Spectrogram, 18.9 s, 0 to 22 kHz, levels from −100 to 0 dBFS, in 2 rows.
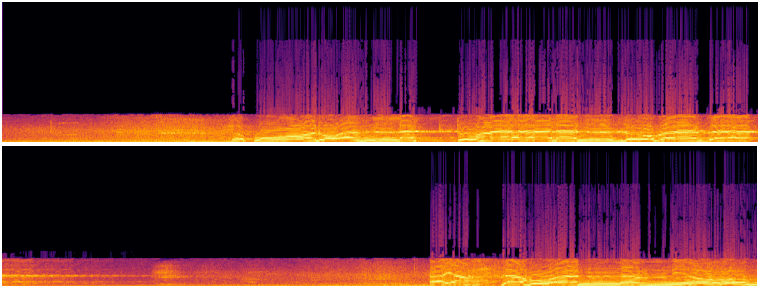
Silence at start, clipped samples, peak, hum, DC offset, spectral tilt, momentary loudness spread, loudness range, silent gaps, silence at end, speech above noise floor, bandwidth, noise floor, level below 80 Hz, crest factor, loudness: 0 s; 0.2%; 0 dBFS; none; 5%; -7 dB/octave; 19 LU; 18 LU; none; 0 s; 25 dB; 10.5 kHz; -32 dBFS; -38 dBFS; 10 dB; -8 LUFS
